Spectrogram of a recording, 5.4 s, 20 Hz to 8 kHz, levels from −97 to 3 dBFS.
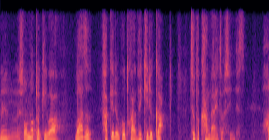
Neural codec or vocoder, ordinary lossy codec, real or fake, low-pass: codec, 16 kHz in and 24 kHz out, 0.8 kbps, FocalCodec, streaming, 65536 codes; none; fake; 7.2 kHz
